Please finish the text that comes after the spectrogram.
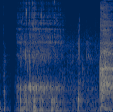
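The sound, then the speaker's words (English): A wet slurp of someone taking the first sip of hot morning coffee, with soft liquid sounds and small clicks, ending in a brief breathy exhale. No one speaks. “That's not just the sound of that first sip of Morning Joe.”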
